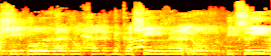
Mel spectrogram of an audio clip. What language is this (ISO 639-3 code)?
heb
